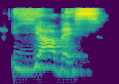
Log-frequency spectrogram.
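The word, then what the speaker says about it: llaves: Дивись, ось це дві L ми читаємо як Й. Євес. Явес. Явес. Оце ми казали, у нас Б було, і це УВ. Воно читається як щось між Б і В.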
